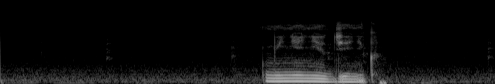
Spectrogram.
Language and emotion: Russian, sad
